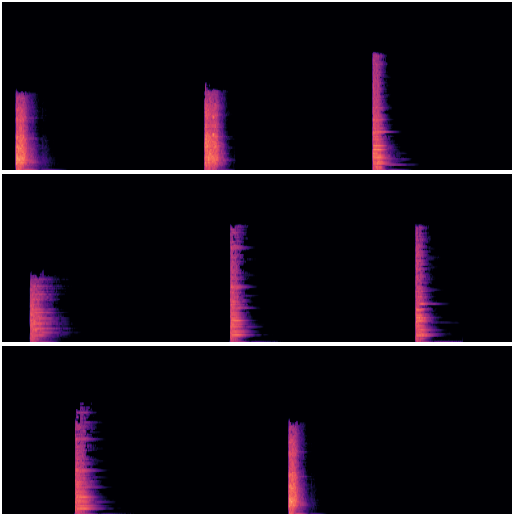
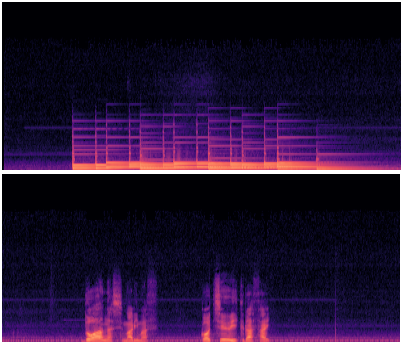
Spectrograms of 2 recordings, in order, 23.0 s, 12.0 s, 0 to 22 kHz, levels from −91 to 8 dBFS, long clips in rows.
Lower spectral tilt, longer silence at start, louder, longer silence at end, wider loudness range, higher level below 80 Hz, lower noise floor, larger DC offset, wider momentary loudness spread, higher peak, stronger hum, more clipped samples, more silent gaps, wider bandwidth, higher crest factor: second, 0.5 dB/octave vs -6.5 dB/octave; second, 0.2 s vs 1.05 s; about the same, -18 LUFS vs -18 LUFS; first, 3.15 s vs 1.95 s; about the same, 8 LU vs 9 LU; first, -54 dBFS vs -60 dBFS; first, -71 dBFS vs -57 dBFS; neither; first, 17 LU vs 13 LU; about the same, -2 dBFS vs -2 dBFS; neither; neither; first, 1.06-3.03 s, 3.56-5.55 s, 6.27-8.05 s, 8.86-11.05 s, 11.94-13.84 s, 14.54-16.37 s, 17.41-19.58 s vs none; first, 13.5 kHz vs 8.6 kHz; first, 24 dB vs 18 dB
